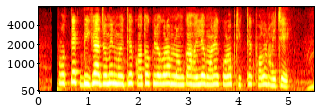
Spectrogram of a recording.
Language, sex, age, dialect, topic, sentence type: Bengali, male, 18-24, Rajbangshi, agriculture, question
